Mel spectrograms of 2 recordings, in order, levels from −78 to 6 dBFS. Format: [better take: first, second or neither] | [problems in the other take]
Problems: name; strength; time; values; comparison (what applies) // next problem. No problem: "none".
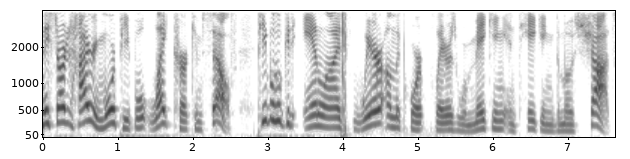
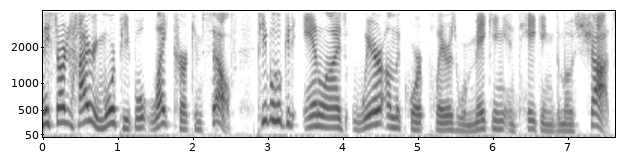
second | noise reduction (neural mask model DeepFilterNet 3)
